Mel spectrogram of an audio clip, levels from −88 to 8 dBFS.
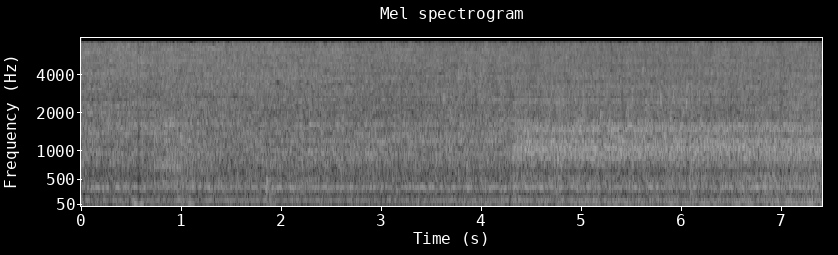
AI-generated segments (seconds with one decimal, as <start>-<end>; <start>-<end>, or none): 3.5-5.0; 5.5-6.0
